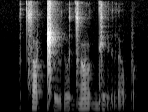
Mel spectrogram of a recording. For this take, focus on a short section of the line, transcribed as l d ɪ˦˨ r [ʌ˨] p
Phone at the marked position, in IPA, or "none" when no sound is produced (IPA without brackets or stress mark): ʌ˨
